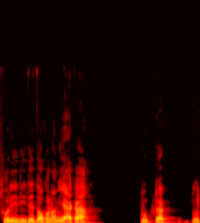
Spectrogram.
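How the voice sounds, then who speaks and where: This is a man with a normal speaking voice. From West Bengal, India. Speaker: cremation worker and mason. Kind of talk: interview answer. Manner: casual, rambling.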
